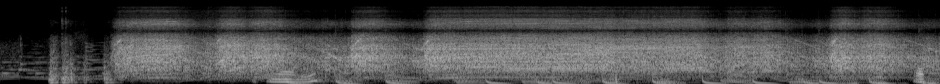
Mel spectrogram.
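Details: Size-26 hammer drill after its chuck (mouth set) was rebuilt with circlip, plate washer and rubber washer: steady high motor whir with a fast hammering buzz at even speed over background music, so the drill runs normally.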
